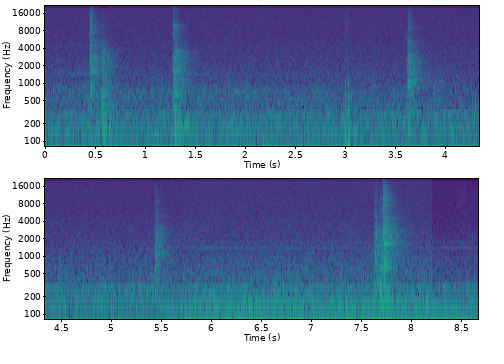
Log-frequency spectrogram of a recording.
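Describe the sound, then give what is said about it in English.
Six or so sharp, isolated knocks land at irregular intervals, fairly soft, over a steady low hum and background hiss with no one speaking. “Can you hear those knocks?”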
